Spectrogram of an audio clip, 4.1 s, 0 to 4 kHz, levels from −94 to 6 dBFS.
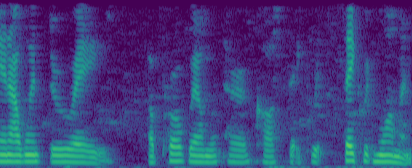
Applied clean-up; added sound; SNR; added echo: classical method log-MMSE.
